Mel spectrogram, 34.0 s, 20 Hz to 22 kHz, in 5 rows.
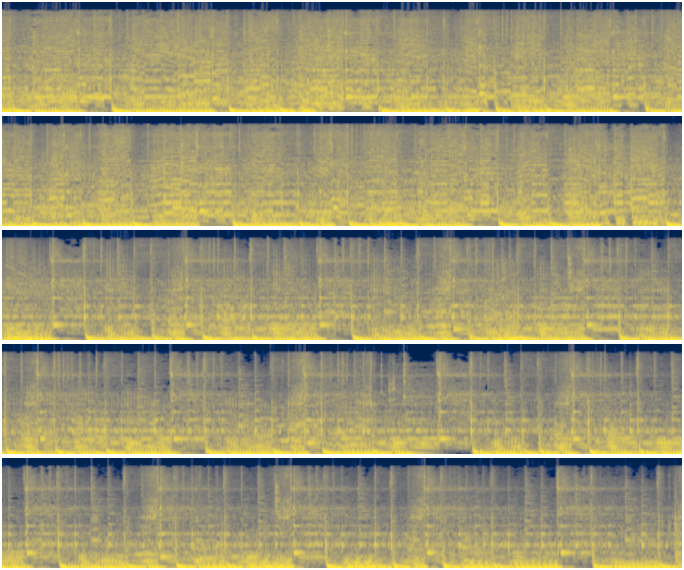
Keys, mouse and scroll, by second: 1.0-2.8 drag, 8.2-9.1 alt+shift+click, 9.8-10.1 click, 10.6-11.1 ctrl+alt+scroll down 2, 11.1-11.5 ctrl+alt+scroll up 2, 12.2-13.4 drag, 19.5 right click, 20.4-23.4 drag, 30.3 right click, 32.5 ctrl+w.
